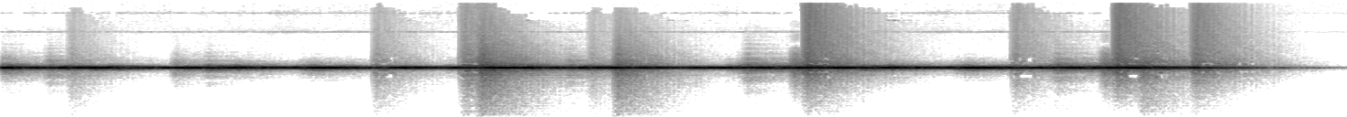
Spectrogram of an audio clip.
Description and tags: tone rail
this is just a simple tonal texture that might make a good pad or lead if put in the right sampler...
